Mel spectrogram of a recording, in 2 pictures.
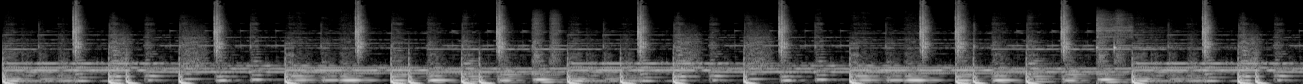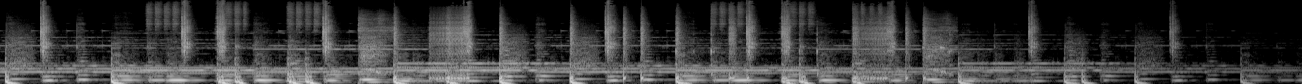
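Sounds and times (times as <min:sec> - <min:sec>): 
instrumental music: 0:00.0 - 0:26.0.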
